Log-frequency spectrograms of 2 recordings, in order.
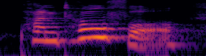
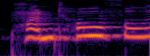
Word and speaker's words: Pantoffel: should start calling them Pantoffel as well. Pantoffel or Hausschuhe. Hausschuhe is just so great because it's literally house shoes, Hausschuhe. I mean, what is Pantoffel? Rhymes with Kartoffel, kind of. Not really.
